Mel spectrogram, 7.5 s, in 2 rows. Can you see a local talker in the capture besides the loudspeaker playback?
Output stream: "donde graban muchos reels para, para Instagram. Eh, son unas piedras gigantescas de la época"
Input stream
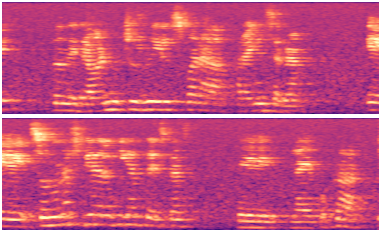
No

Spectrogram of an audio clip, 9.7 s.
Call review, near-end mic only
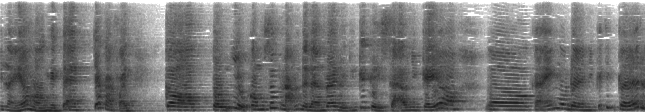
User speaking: No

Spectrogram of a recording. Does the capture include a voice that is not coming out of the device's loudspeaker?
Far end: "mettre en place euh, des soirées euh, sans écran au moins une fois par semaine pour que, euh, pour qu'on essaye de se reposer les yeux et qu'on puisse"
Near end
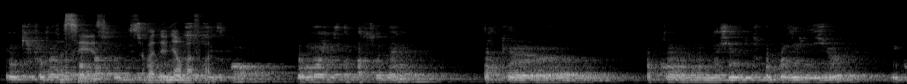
Yes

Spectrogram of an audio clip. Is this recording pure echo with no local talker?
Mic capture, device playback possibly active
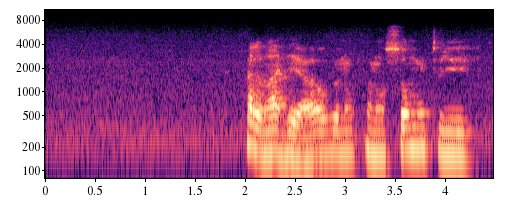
No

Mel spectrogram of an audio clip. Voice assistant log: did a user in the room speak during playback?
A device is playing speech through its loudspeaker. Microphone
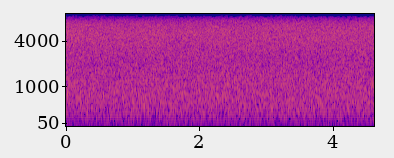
No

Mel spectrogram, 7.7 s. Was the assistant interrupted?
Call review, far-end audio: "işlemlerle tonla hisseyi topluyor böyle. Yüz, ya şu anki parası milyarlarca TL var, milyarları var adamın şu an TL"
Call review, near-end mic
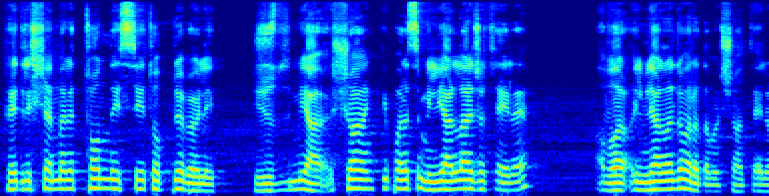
No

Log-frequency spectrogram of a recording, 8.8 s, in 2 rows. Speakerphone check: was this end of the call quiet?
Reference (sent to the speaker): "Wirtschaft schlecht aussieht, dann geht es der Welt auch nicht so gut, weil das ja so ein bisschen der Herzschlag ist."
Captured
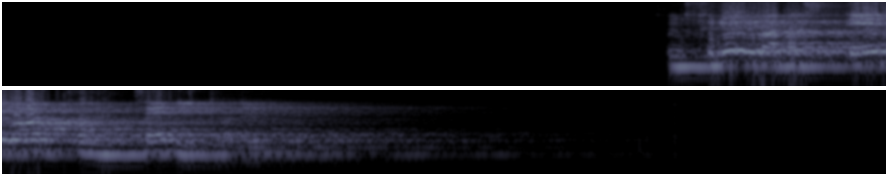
No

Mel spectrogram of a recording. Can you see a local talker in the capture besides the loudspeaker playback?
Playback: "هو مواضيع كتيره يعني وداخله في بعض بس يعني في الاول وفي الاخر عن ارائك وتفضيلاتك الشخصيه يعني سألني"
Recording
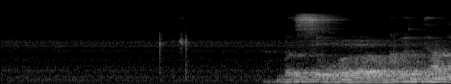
Yes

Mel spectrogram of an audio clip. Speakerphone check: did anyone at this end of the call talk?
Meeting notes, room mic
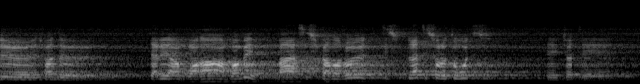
No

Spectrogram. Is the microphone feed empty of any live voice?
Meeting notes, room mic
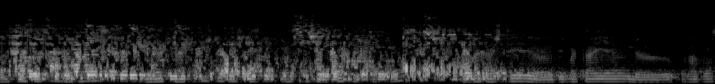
No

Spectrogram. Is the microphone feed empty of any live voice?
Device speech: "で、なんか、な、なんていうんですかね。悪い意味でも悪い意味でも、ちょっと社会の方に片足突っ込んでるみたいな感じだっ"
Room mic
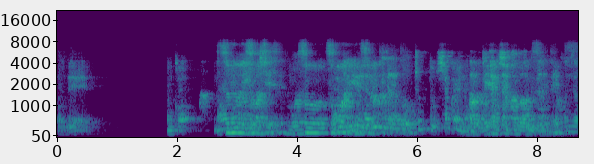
No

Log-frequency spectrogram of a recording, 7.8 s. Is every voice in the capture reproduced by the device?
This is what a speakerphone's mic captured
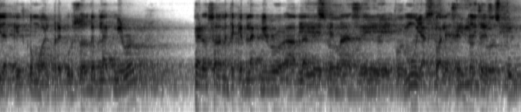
Yes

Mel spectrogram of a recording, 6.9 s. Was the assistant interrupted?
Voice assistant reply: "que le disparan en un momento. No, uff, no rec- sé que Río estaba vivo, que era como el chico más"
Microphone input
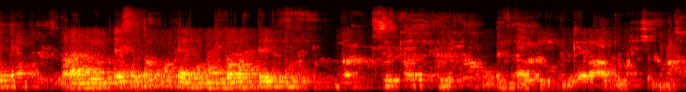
Yes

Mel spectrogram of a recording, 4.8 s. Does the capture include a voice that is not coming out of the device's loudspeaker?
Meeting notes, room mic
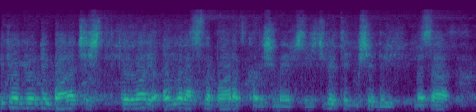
No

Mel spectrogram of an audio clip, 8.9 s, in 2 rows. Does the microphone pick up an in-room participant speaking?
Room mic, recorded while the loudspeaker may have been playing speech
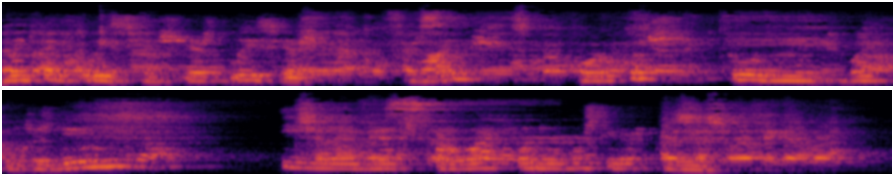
Yes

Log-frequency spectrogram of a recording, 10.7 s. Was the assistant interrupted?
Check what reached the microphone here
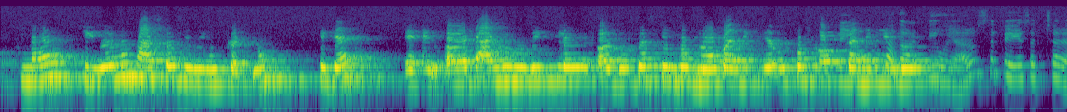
Yes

